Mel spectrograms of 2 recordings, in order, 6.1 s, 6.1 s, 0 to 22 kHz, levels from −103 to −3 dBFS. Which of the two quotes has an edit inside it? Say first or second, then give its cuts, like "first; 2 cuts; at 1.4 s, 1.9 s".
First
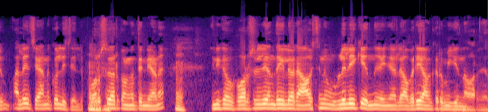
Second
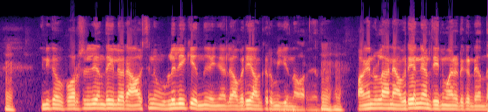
first; 1 cut; at 1.0 s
